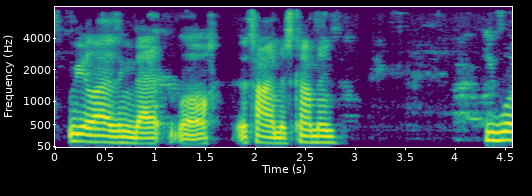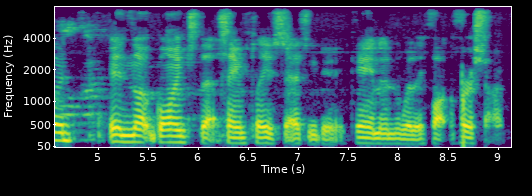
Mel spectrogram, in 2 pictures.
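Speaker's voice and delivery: usual speaking voice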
